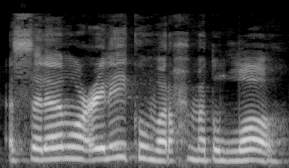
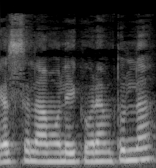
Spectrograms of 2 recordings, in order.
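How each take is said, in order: First: अस्सलामु अलैकुम व रहमतुल्लाह with a heavy lam in रहमतुल्लाह; proper salam. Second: Everyday careless greeting; sloppy salam. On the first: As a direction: say the full greeting carefully. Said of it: "सलाम करते हैं". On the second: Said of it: "क्या कहेंगे". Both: Shown as a demonstration.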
